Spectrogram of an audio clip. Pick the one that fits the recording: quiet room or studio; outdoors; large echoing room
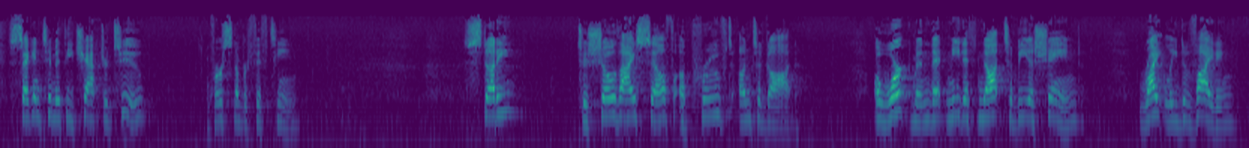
large echoing room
